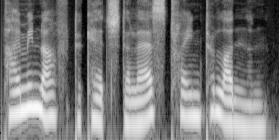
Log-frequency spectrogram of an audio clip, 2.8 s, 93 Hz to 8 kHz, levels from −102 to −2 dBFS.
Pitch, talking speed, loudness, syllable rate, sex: 190 Hz, 195 wpm, -15 LUFS, 4.1 syllables/s, female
